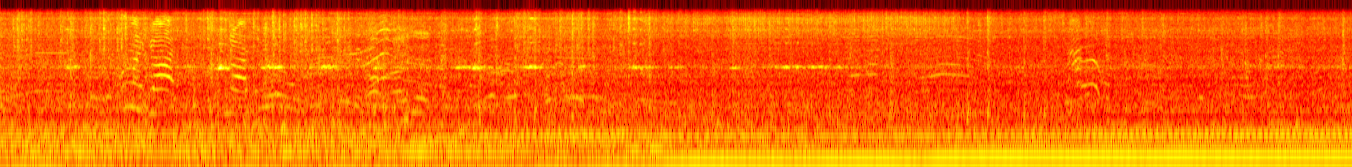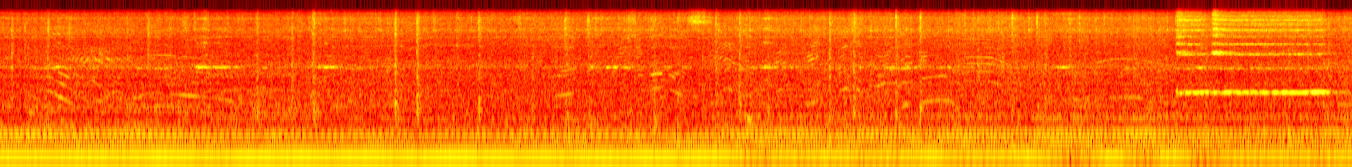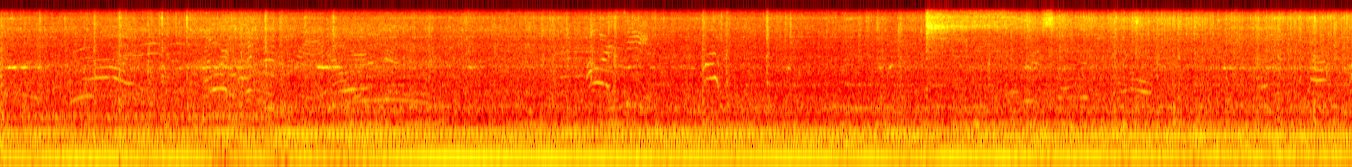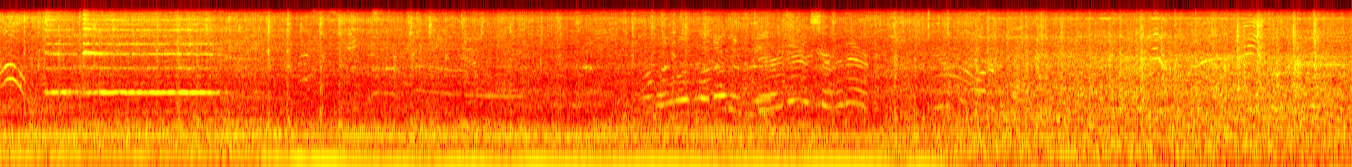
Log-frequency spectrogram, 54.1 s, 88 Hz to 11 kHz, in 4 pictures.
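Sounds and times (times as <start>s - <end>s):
miniature train engine drone: 0.0s - 54.0s
train whistle toot: 25.3s - 27.2s, 41.0s - 43.2s.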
